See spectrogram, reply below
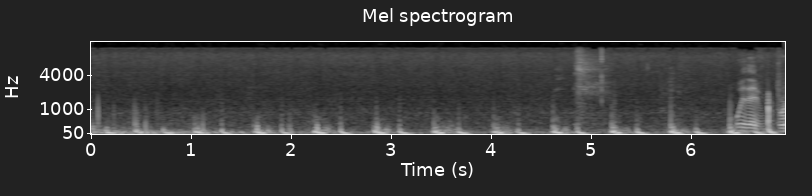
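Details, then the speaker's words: Woman with mitral valve prolapse, heard as she squats and stands: regular heartbeat near 102 a minute; on standing, a click close to the first heart sound and a brief mid-systolic murmur. Brief voice at the end. "so we'll listen to her click as she squats and stands very difficult to appreciate right next to the first hurts am"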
